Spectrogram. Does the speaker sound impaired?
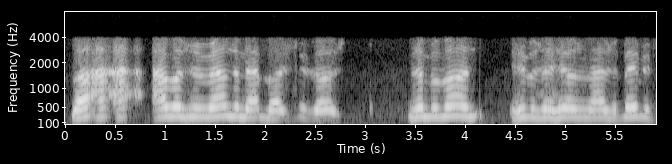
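Yes: throat cancer; throat cancer survivor, voice box kept, no hole in throat, lasting impact on throat and speech; speech impediment, sounds like a very unique accent, may be hard to understand.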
